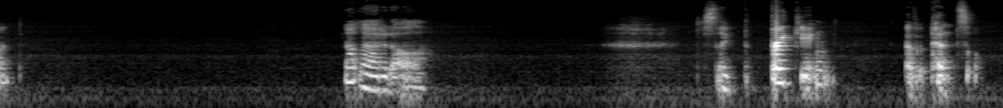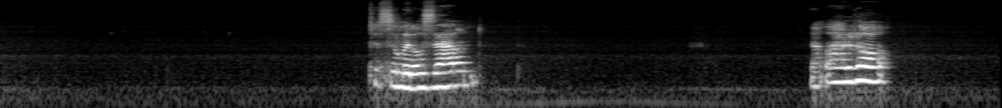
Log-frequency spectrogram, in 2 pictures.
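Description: A young woman speaks close to a microphone in short bursts with pauses.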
